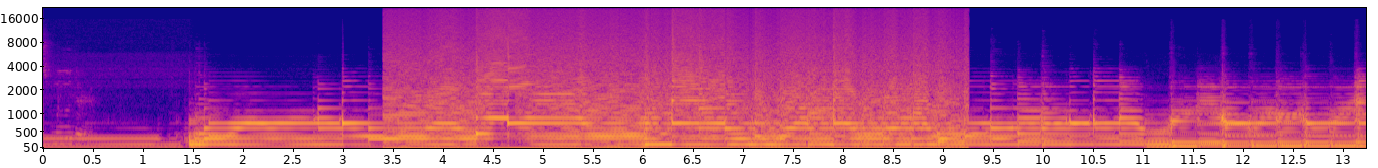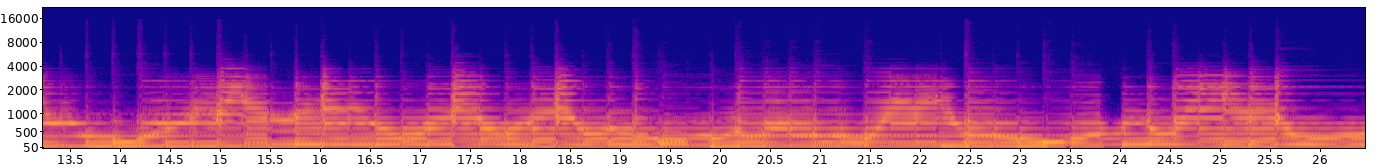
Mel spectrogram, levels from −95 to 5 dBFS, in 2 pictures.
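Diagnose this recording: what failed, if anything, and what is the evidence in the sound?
A stuck bit runs from 3.40 s to 9.25 s. Across that stretch the sound turns harsh and buzzy, and the quieter moments fill with a gritty noise floor instead of falling silent. The stage is most likely the converter or a digital data line where one bit has jammed at a fixed value. Roughly half the samples are then pushed off by that bit's weight, a step of around -20 dBFS. The error also flips with the sign of low-level signal, which is why near-silence turns into noise.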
